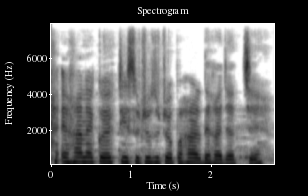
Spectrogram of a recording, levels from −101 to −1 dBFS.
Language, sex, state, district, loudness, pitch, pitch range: Bengali, female, Assam, Hailakandi, -13 LUFS, 235 Hz, 215-245 Hz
